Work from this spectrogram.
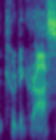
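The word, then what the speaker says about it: coup de grâce: I don't know what the coup de grace is. That's not a thing. You don't pronounce the S in that.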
